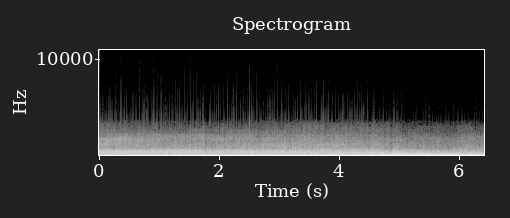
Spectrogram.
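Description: Motorcycle engine running at a steady cruising speed, heard on board, then its note falls about five seconds in as the revs drop.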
